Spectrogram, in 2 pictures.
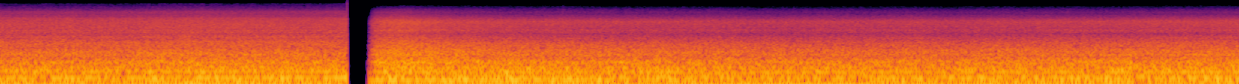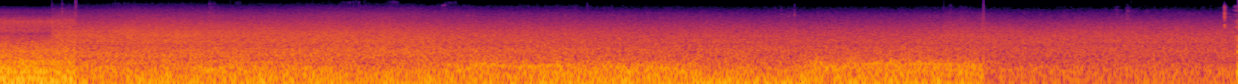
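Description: Van cabin noise while driving on a wet road: a steady low engine hum under road and tyre noise, cut off for a moment about three and a half seconds in. After about thirteen seconds the low hum falls away to a steadier hiss. Near the end the sound drops to a quieter steady rush.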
